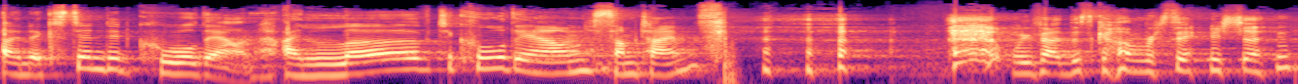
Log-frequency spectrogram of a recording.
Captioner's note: laughing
